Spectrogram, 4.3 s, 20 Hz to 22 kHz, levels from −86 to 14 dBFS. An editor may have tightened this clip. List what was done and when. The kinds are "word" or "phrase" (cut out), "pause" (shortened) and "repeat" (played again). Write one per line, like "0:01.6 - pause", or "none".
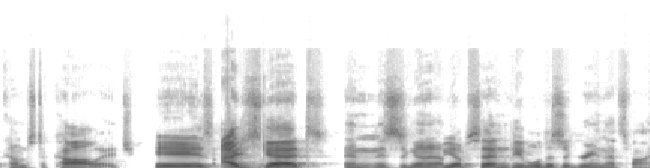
0:01.0 - pause
0:01.7 - word
0:03.0 - word
0:03.4 - word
